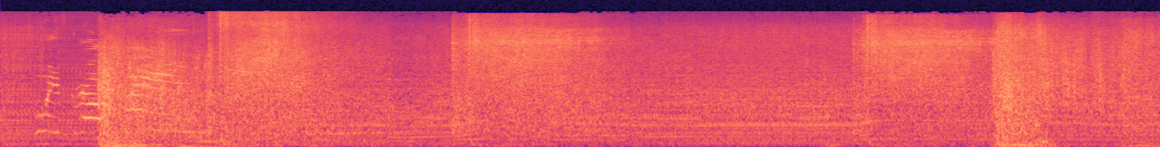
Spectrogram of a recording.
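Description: A loud crash booms as the car lands hard.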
